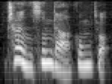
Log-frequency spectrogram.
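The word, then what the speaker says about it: 称: 5번 5번은 발음 소심합니다 천신 신다신 마음에 드는 일자리 마음에 드는 어 직업 근데 천 할 때 때는 어 천입니다요 단어가 청후 할 때는 청이에요 c c 보통 사람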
